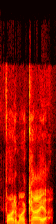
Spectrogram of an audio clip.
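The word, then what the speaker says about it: φαρμακεία: Pharmakia. Pharmakia. It's pronounced pharmakia, right?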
